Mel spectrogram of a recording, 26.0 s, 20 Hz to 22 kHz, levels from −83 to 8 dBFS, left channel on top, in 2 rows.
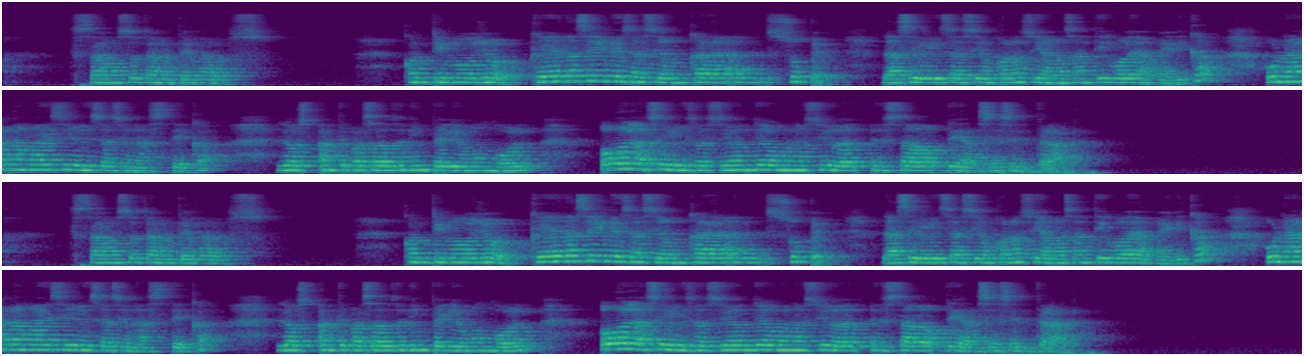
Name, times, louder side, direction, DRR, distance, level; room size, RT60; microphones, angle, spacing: voice 1, 0.7-2.5 4.0-8.2 8.5-15.0 15.3-18.6 19.0-23.8, right 1 dB, 20° right, -5 dB, 0.5 m, -22 dB
2.5 x 2.1 x 2.4 m, 0.90 s
head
